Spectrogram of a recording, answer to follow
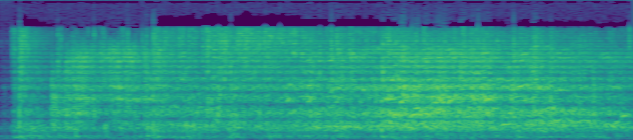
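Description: Studio audience applauding, dense and steady, swelling a little partway through.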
